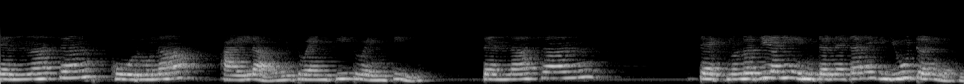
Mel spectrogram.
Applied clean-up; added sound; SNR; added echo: none; none; none; reverberation time 0.6 s.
